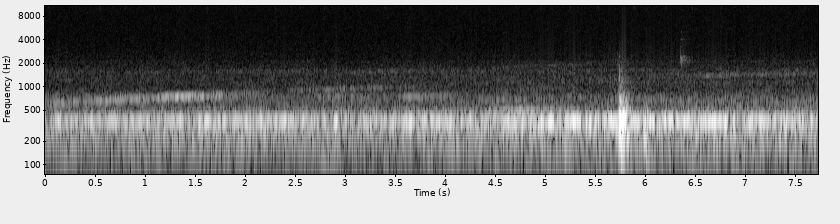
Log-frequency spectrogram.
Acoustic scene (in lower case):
subway train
